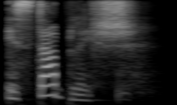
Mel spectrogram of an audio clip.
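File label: "establish", British English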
